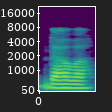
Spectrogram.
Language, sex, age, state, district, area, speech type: Marathi, female, 45-60, Maharashtra, Akola, urban, read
